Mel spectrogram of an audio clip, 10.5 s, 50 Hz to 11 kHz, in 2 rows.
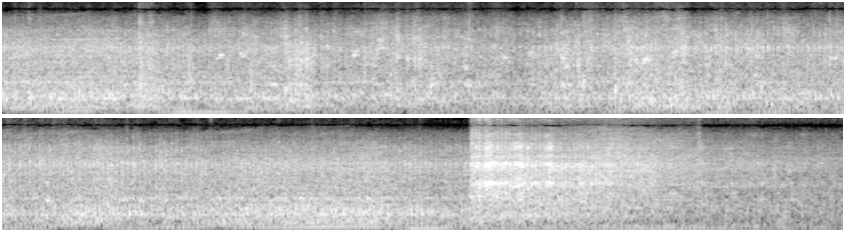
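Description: Four-wheel drive heard from inside the cab as it crawls over a rough rocky track, a steady engine drone with rattling over the bumps. About eight seconds in it switches abruptly to an outside view: a Toyota LandCruiser V8 drives past through soft sand, its engine and tyres clearer and fading as it moves away.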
